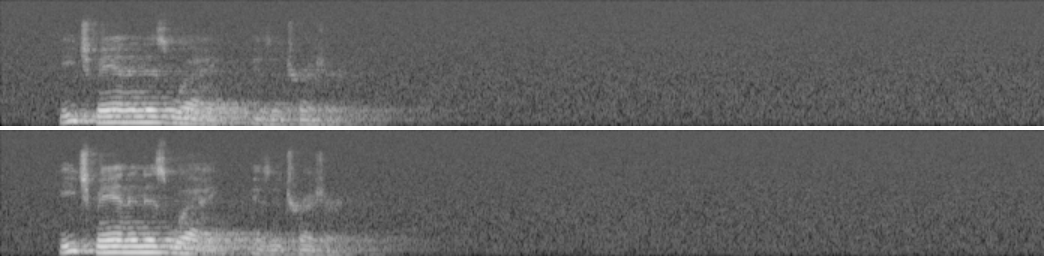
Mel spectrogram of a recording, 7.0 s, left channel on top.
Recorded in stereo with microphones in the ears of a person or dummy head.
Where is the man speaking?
50° right (ahead or behind), 1.3 m.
